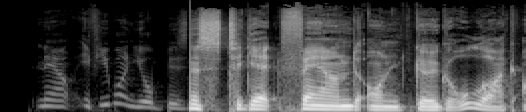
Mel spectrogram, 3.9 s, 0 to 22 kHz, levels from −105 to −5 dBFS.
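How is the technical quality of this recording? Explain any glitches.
The recording has one clear fault, confined to its opening. One channel inverted is the likely cause of the problem from 0.0 to 1.42 s, just before "to get found". When one stereo channel's polarity is flipped, everything the two channels share cancels once they are summed to mono, and centred speech shares nearly everything. The speech drops by about 36 dB, leaving only a faint residue of the small differences between channels until full level returns.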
